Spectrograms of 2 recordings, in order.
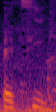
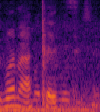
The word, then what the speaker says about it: bon appétit: It's not petit, eh? It's bon appétit. The way they pronounce it, petit is somebody that is small.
